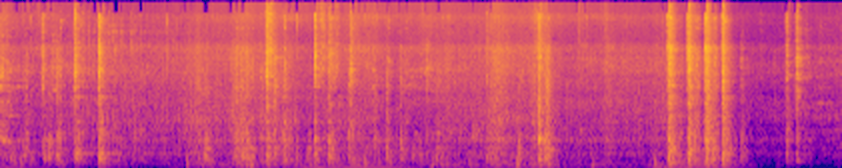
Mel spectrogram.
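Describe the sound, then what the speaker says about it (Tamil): Shallots, tomato, drumstick, fenugreek, mustard seeds and curry leaves being sautéed for fenugreek onion kuzhambu, with spoon-on-pan scrapes and clinks in irregular bursts over a faint sizzle, close by, the clatter picking up near the end. "சின்ன வெங்காயம் தக்காளி முருங்கைக்காய் வெந்தயம் கடுகு கருவேப்பிலை அதெல்லாம் ஊற்றி எல்லாத்தையும் போட்டு வதக்கிட்டு இருக்கேன்"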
